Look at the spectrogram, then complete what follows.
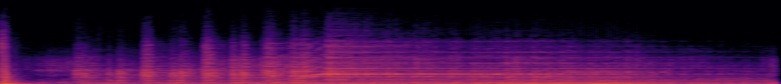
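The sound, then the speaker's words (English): A motorcycle engine roars loudly and steadily with a deep drone as it is chased by a car through enemy-held territory. There are choppy revving bursts early on, then a rising whine as it speeds up; no voices. “That motorcycle ride through enemy-held territory with that car full of Nazis firing at me was wilder than the stories in the comic books I used to draw for.”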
